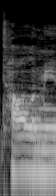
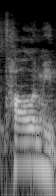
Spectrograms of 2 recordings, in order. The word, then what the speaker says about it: Ptolemy: And Ptolemy, the P is silent, he was Ptolemy the Fifth.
